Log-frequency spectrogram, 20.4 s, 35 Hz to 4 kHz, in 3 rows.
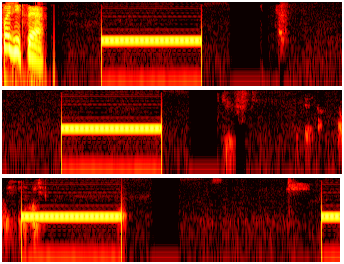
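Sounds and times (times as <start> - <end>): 
speech: 0.0 - 0.9
telephone ringback tones of a call to a city landline number: 2.0 - 4.0, 8.0 - 10.0, 14.0 - 16.1, 20.0 - 20.3.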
